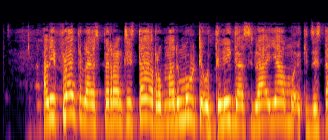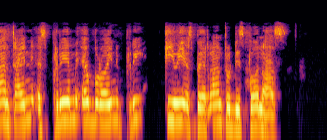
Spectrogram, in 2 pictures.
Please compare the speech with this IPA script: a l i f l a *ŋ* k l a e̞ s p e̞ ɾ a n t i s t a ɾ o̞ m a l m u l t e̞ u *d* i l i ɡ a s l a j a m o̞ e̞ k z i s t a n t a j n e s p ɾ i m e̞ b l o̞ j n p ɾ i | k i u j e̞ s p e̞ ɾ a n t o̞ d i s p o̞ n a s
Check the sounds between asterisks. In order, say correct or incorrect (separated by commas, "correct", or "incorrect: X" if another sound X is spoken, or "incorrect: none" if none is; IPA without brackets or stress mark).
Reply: correct, incorrect: t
